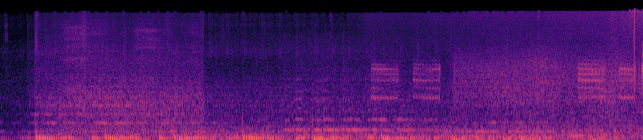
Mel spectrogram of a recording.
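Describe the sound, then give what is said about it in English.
A taxi pulls away from the pavement: a steady low engine and road rumble runs through the whole stretch, with a few faint high tonal bursts partway through. “She gets out and waits on the pavement. The taxi drives off.”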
